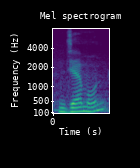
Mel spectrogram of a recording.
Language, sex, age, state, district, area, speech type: Bengali, male, 30-45, West Bengal, Paschim Bardhaman, urban, spontaneous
